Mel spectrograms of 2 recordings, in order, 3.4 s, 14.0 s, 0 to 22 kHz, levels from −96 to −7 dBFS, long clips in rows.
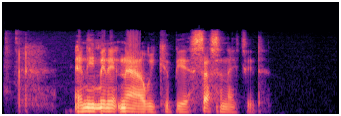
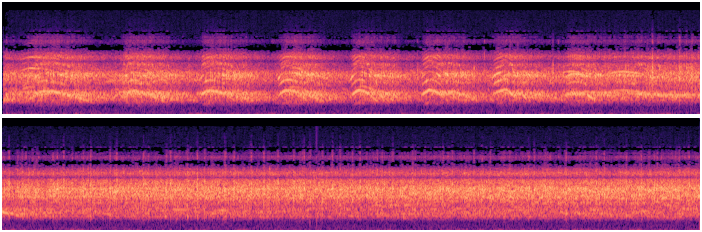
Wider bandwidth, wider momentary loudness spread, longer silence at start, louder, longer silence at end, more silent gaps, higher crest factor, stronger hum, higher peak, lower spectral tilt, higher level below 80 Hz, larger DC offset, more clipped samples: second, 8 kHz vs 15.5 kHz; first, 19 LU vs 4 LU; about the same, 0.05 s vs 0 s; about the same, -18 LUFS vs -19 LUFS; first, 0.75 s vs 0 s; neither; first, 20 dB vs 14 dB; neither; first, -2 dBFS vs -6 dBFS; first, -3.5 dB/octave vs 0.5 dB/octave; first, -56 dBFS vs -66 dBFS; neither; neither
